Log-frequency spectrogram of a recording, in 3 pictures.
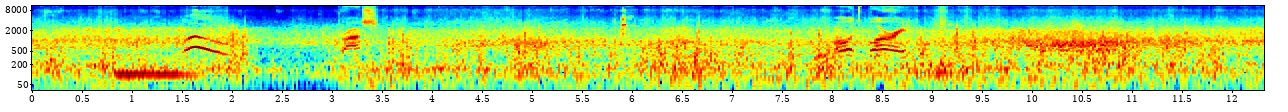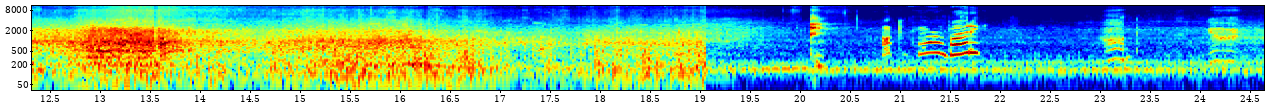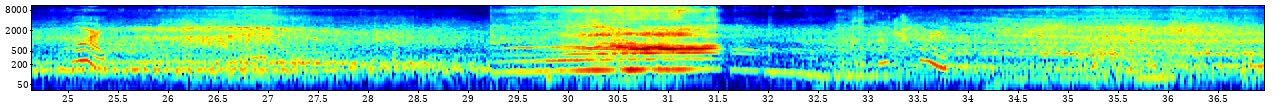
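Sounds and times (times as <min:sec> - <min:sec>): road traffic passing: 0:00.0 - 0:36.9
vehicle driving past: 0:21.8 - 0:36.9.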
